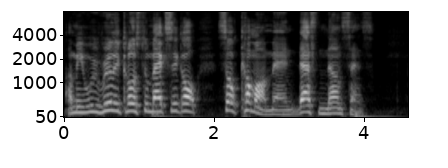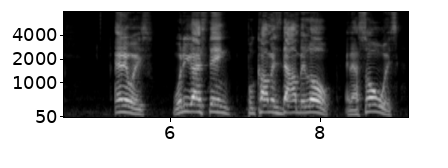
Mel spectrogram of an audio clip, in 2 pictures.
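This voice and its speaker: Animated high-voiced Cuban-accented man. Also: moderate pace. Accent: Cuban Spanish. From Cuba. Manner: animated and emphatic, rhetorical questions. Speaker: channel host. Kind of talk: opinion vlog monologue.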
